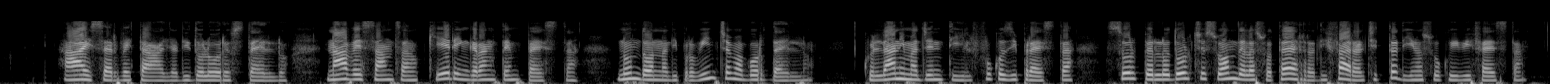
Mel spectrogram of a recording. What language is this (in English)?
Italian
